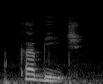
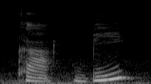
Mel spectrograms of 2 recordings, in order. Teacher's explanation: o bi é a sílaba tônica, é a sílaba mais forte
